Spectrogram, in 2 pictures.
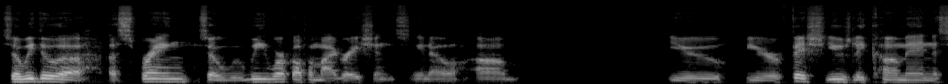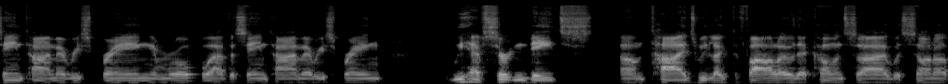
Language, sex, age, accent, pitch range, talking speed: English, male, 30-49, American, 90-105 Hz, 150 wpm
